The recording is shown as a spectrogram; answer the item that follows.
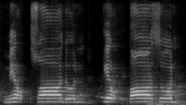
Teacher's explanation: Nah, itu dibaca tebal semuanya. Jadi apabila ada ro mati sebelumnya berharokat kasroh dan bertemu huruf isti'la, maka harus dibaca tebal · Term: ro sukun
